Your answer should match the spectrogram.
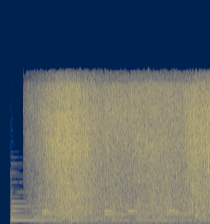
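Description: Ocean surf washing steadily, starting abruptly just after the start, with soft background music holding long steady notes over it.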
